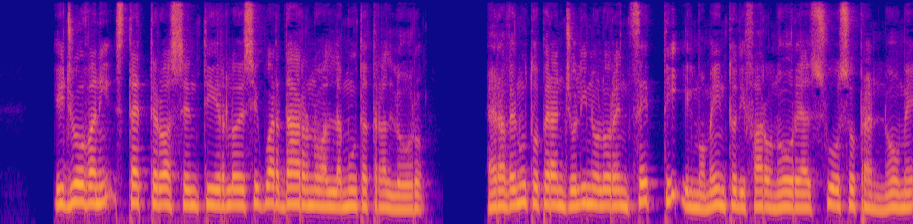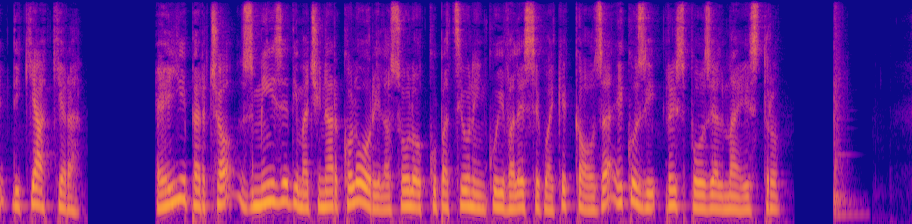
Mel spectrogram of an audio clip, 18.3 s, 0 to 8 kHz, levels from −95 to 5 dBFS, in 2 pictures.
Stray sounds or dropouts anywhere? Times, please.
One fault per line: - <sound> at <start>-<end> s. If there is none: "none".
- thud at 17.5-17.8 s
